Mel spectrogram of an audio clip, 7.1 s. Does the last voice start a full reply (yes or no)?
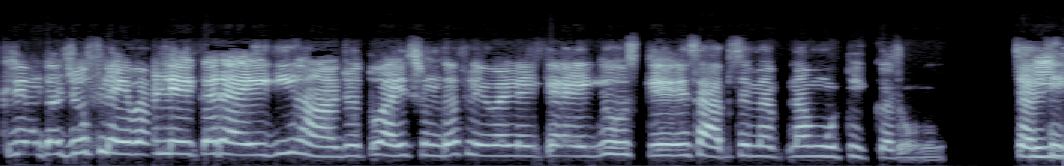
yes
